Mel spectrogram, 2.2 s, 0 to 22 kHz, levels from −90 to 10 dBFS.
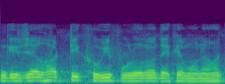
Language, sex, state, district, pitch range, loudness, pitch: Bengali, male, West Bengal, Jhargram, 105-120 Hz, -12 LUFS, 110 Hz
